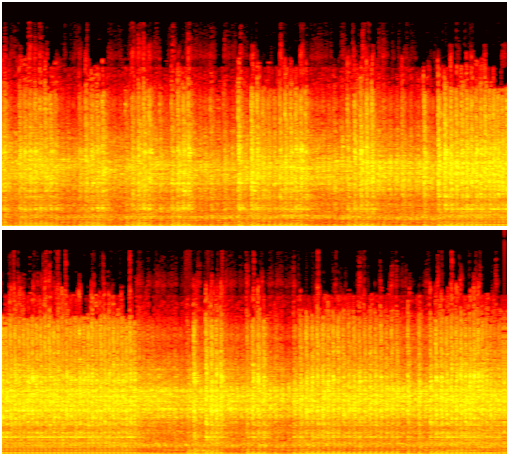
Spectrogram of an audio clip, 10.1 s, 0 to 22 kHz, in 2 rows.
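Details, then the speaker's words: 1976 Honda Z50J1 Monkey, started cold after a couple of weeks unused on half choke: it chugs unevenly, pops, splutters and backfires through the carb, with the beat sagging as if about to stall; rough running. "It pops and splutters a bit and it backfires through the carb. That's it. I've not started this for a couple of weeks. And it just wants to die as well."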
